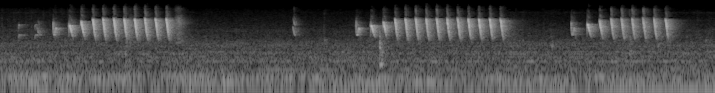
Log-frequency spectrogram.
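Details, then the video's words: {'caption': 'Lively bar-winged prinia song used to trigger other birds: three quick phrases of bright, metallic chips that climb at the start and settle into a rapid, steady series of about a dozen notes, separated by short pauses.'} "Burung Prenjak Jawa Gacor Pancingan Ciblek Kristal"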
